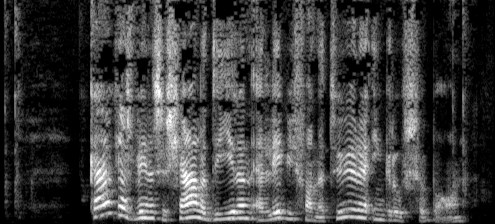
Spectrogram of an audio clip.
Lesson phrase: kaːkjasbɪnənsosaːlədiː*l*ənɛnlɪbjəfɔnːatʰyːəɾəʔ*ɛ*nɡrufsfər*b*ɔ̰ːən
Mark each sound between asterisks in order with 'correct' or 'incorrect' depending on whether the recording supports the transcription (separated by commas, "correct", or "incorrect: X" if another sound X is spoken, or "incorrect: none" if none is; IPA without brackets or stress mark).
incorrect: ɾ, incorrect: i, correct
